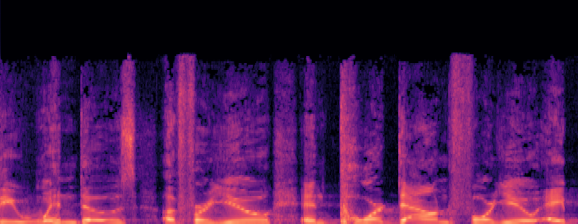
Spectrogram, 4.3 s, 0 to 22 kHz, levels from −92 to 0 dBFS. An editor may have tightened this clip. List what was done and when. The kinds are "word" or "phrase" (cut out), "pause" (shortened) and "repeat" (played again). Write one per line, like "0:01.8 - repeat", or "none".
0:01.3 - word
